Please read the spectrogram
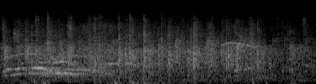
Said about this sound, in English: let's make a great, great loud welcome for Pastor Craig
